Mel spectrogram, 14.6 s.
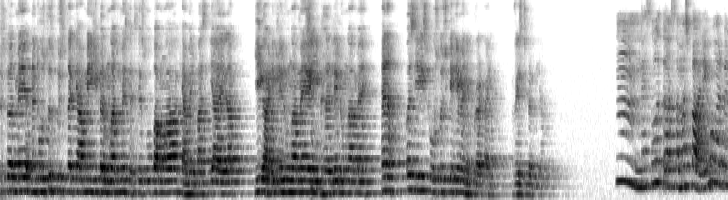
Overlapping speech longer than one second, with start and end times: none

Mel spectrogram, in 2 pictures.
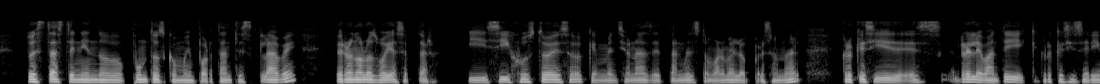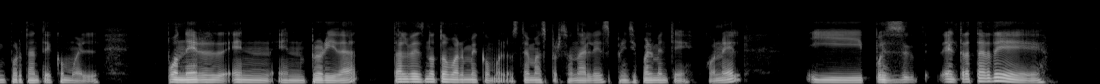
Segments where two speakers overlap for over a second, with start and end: none

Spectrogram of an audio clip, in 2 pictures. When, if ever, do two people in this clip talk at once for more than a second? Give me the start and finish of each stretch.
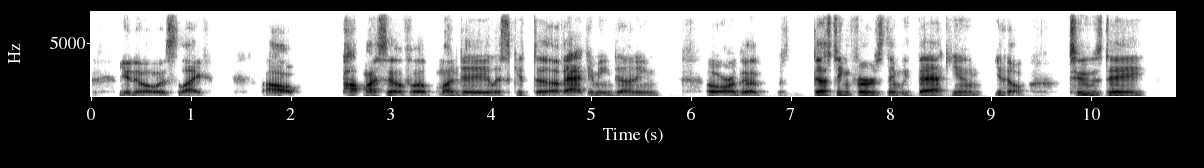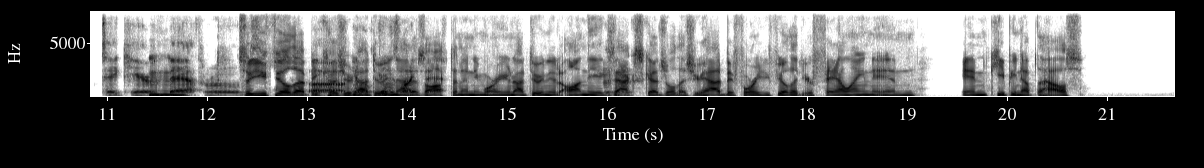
13.0-14.4

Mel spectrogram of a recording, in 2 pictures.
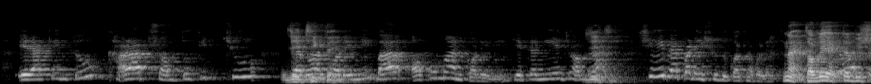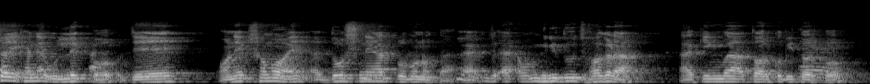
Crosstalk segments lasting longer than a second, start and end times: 8.3-9.6

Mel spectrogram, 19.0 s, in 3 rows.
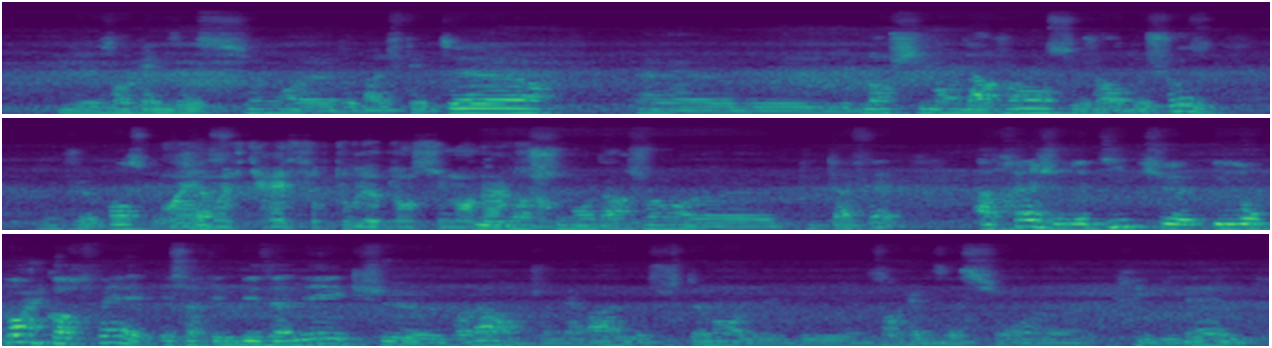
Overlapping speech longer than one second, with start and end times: none

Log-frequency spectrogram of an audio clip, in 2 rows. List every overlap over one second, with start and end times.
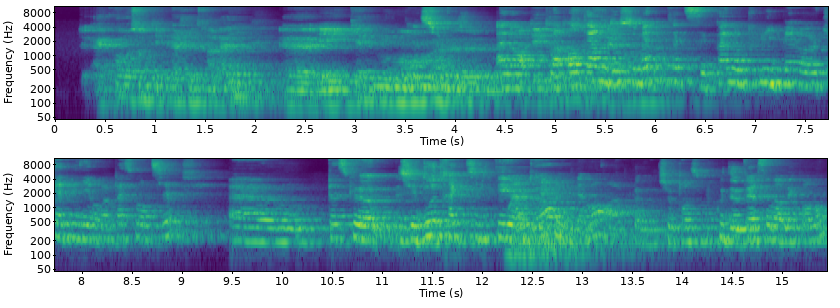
4.4-5.9

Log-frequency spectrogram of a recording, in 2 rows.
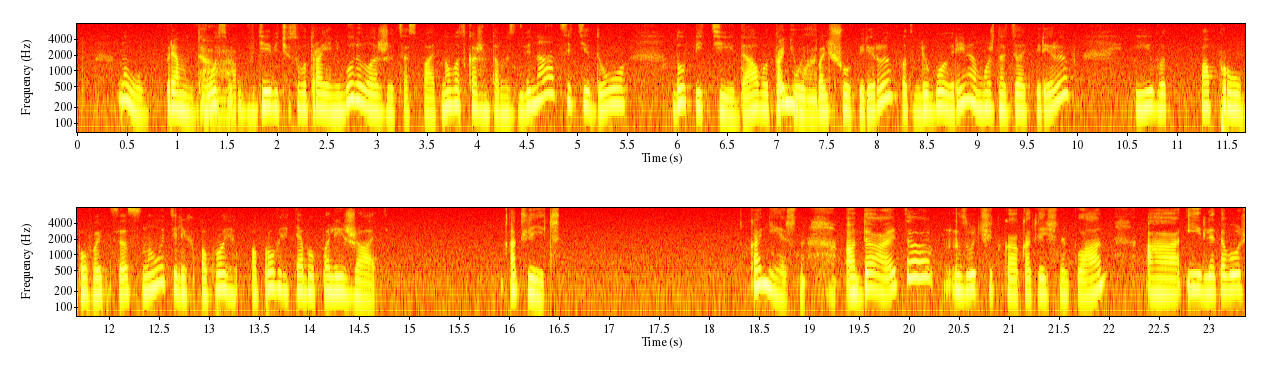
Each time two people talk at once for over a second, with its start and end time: none

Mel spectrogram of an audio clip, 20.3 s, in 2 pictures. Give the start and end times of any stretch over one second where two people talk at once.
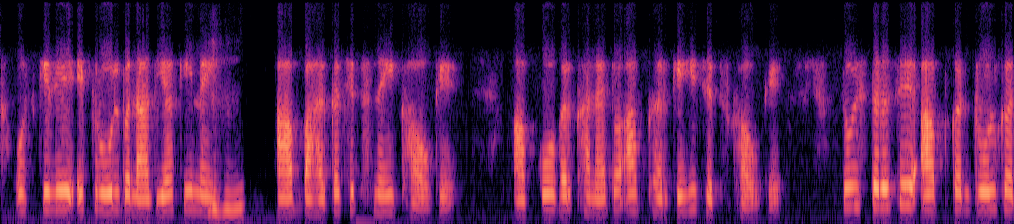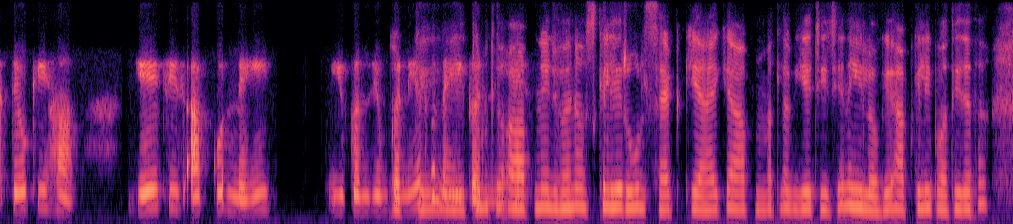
14.1-15.4

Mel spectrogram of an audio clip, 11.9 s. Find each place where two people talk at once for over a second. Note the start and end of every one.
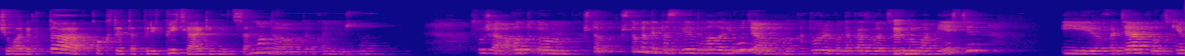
none

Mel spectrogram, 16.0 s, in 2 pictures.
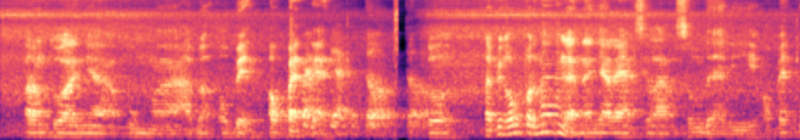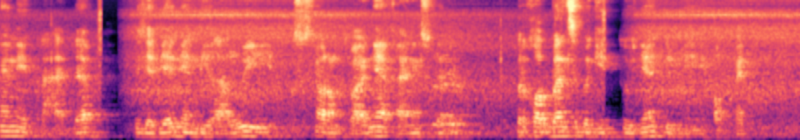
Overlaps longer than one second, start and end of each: none

